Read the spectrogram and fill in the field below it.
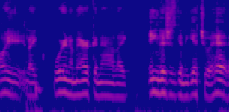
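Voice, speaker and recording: At a very fast pace, a man speaks with a medium pitch and fairly even intonation. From US (grew up in the projects). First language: Spanish. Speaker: guest co-host. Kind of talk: casual chat. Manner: halting, many fillers and repeated words.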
